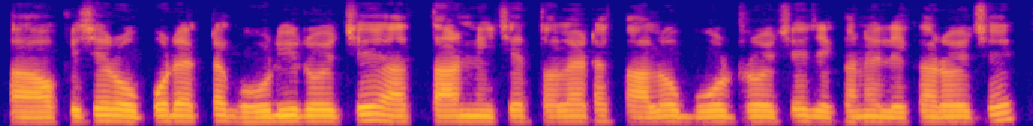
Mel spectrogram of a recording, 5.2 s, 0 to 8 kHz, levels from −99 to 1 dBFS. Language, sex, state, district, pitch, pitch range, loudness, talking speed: Bengali, male, West Bengal, Jhargram, 130 Hz, 125-135 Hz, -18 LUFS, 210 wpm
